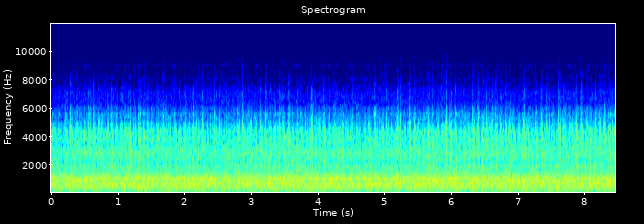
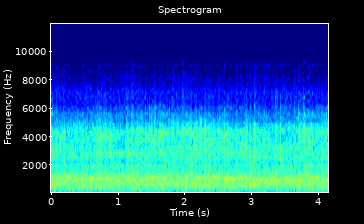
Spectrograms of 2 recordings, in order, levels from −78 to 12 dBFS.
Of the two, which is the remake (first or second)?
second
